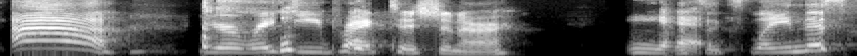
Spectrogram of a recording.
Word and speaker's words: Reiki: Ah, you're a Reiki practitioner. Let's Yes. explain this to the people. Yes. So Reiki is this universal life energy that we all have access to.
